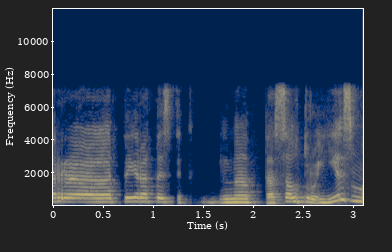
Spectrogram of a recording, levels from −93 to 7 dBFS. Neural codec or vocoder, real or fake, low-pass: codec, 16 kHz, 4 kbps, FreqCodec, larger model; fake; 7.2 kHz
